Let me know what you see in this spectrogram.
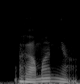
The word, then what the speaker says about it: Ramayana: Ramayana.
